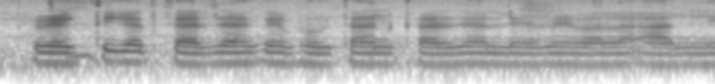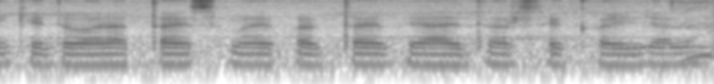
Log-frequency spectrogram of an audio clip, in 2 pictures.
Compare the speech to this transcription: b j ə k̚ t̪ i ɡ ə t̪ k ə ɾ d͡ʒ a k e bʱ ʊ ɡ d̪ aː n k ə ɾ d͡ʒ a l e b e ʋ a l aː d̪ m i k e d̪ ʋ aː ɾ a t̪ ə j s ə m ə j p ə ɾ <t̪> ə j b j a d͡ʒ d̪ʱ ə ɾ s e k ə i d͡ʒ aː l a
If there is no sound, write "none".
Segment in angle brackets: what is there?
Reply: t̪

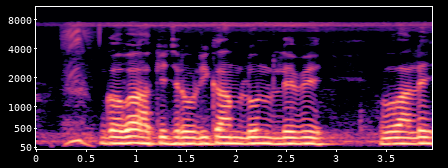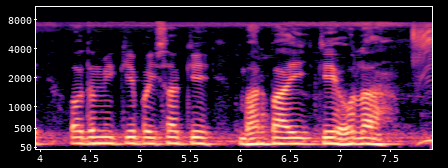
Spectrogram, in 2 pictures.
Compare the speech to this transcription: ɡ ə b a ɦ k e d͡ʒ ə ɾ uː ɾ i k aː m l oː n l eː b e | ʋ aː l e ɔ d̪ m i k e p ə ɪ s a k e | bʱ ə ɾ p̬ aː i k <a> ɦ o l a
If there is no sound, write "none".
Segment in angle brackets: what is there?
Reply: e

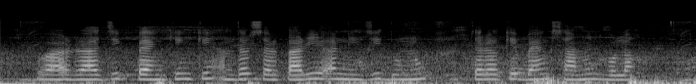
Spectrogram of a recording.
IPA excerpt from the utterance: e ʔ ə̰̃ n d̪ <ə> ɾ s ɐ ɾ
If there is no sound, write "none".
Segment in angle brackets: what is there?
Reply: ə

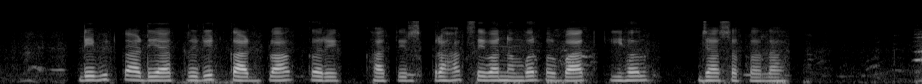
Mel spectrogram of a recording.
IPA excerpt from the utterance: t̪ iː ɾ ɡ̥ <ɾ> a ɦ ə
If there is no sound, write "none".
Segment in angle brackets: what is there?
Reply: ɾ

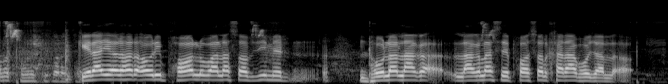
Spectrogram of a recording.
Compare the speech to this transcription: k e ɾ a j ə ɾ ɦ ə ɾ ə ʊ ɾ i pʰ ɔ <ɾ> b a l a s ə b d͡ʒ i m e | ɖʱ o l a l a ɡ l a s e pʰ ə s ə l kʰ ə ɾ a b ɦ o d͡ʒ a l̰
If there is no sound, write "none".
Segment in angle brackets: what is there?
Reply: l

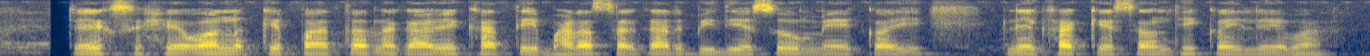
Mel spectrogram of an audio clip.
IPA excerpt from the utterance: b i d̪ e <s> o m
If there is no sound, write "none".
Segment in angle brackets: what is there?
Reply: s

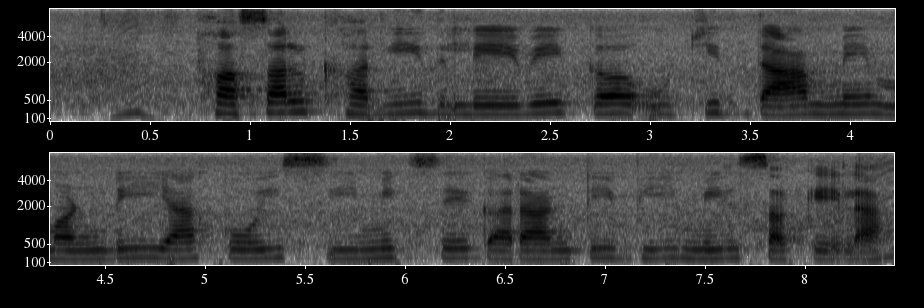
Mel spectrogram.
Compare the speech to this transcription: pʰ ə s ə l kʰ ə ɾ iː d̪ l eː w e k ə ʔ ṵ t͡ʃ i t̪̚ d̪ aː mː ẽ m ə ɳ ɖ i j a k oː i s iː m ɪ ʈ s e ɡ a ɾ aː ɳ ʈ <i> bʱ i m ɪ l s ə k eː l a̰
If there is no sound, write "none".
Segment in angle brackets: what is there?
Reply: i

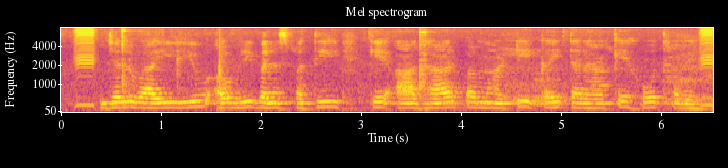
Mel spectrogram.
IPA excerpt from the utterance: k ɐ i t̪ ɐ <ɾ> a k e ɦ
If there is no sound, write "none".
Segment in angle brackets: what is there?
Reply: ɾ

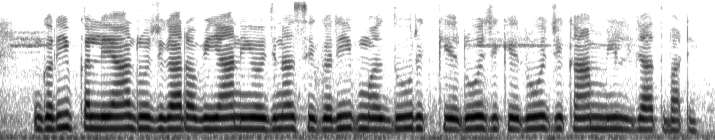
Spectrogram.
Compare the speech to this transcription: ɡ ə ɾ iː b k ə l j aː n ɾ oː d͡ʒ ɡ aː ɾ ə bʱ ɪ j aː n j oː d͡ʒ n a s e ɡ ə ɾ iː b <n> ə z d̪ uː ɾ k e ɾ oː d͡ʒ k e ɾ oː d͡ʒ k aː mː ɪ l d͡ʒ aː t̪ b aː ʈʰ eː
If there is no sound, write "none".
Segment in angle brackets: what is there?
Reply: m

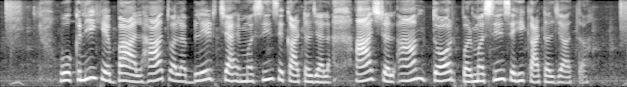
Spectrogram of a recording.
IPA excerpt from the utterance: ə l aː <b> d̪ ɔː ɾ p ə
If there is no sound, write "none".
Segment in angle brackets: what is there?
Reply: m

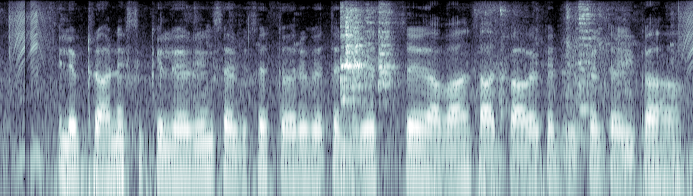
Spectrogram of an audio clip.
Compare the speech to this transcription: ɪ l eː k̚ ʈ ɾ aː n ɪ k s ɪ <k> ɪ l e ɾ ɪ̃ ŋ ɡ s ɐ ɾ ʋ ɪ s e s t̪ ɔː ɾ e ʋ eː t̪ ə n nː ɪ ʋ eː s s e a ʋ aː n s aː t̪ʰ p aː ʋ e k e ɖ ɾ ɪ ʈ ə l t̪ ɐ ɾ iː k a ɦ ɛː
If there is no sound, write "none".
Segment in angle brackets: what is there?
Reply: k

